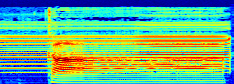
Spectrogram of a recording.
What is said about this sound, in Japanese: その前に、おたまトーンを使った、カエルの合唱っていうのが練習シートで入ってたので披露したいなと思います。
